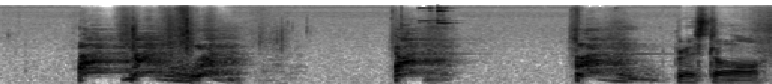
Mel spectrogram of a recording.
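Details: Female husky described as wolf-like, vocalising at an elk mount she does not trust after it was brought home: drawn-out, wavering, moaning calls that bend up and down in pitch, in four bursts, mixed with a man's encouraging voice.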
